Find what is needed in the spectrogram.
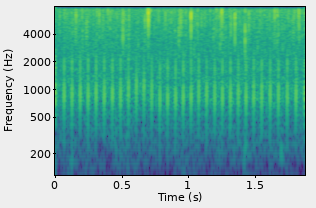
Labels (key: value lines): label: biophony, rattle
recorder: SoundTrap 500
